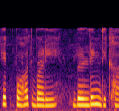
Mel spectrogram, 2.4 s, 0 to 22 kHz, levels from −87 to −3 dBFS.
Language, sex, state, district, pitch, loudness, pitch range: Hindi, female, Himachal Pradesh, Shimla, 230 Hz, -14 LUFS, 220-250 Hz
